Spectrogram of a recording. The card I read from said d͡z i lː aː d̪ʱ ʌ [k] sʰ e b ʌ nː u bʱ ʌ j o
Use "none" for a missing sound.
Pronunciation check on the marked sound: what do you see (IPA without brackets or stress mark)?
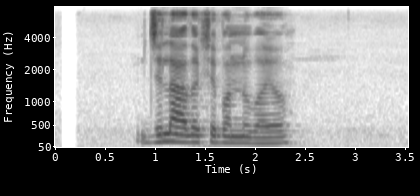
k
